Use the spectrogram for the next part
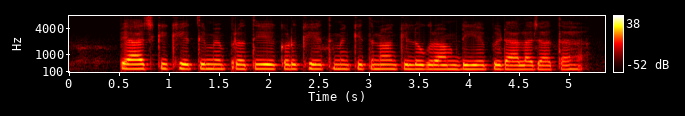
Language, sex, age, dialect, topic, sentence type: Magahi, female, 25-30, Southern, agriculture, question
